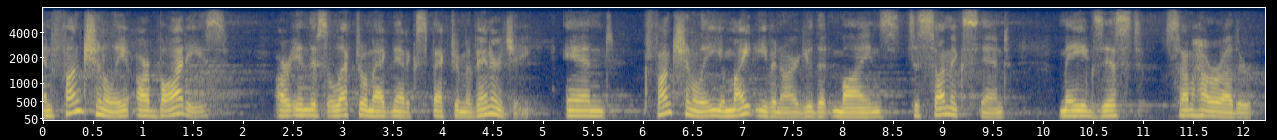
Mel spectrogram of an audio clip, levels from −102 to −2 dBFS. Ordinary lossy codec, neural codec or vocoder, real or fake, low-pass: AAC, 48 kbps; none; real; 7.2 kHz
